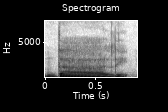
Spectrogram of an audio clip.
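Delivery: darling as a French person might; a try at French-accented darling. Shown as a demonstration. Testing how a French person says darling, French accent. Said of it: "How would a French person say it?".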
